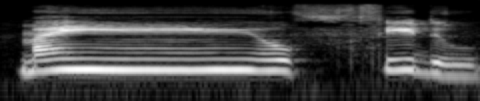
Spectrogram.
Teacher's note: میم کو ڈائریکٹ یا میں ملانا، نون کی آواز سائلنٹ ہو جاتی، نون سائلنٹ ہو جاتا اور میم کو ڈائریکٹ ہم یا میں ملائیں گے، اور کیا ہے؟ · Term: ادغام مع الغنہ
